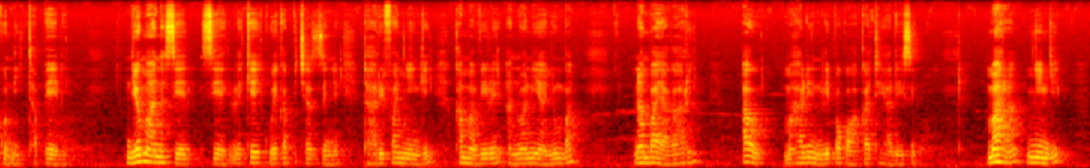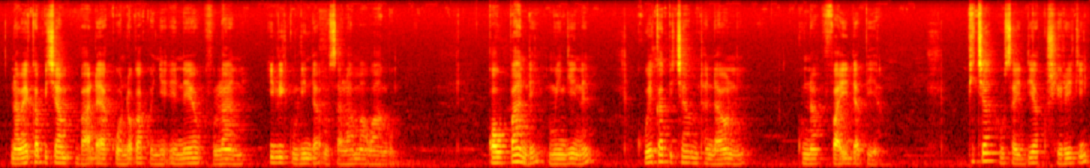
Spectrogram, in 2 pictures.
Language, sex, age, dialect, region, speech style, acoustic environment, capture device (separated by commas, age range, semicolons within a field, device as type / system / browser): Swahili, male, 18-24, Kenya - Mombasa, Kenya, focused, silence, desktop / Windows / Chrome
